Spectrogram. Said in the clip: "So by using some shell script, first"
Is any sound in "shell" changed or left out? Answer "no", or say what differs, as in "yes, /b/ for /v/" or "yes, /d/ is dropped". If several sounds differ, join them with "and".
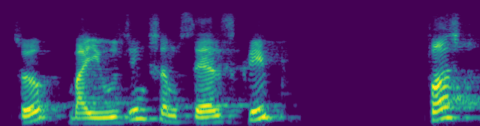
yes, /s/ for /ʃ/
